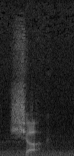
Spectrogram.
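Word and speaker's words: Shough: Just watching some stuff on Red Zone, I think it's Tyler Shaw or something. He honestly didn't Shuck, play bad. Shuck, Tyler Shuck, yeah. please Like fix your pronunciation. Shuck.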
